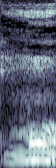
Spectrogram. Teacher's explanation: مو واو مدہ ہے، اس کو بھی ایک الف کے برابر کھینچ کر پڑھیں گے۔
